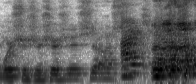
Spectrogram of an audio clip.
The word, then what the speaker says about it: Worcestershire: Is that what is it like Worcestershire sauce? I can't say that word. Worcestershire sauce. I literally can't. Every time I say that word, it becomes something new. It's different every time. Wash your sister sauce.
